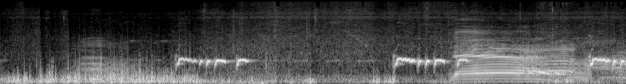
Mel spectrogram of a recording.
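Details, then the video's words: Dozens of tame cattle on the move. Shuffling and rustling noise comes first, then short, high, repeated chirps, and finally one strong, drawn-out moo that swells and fades near the end. "cow Sound cow Moo"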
